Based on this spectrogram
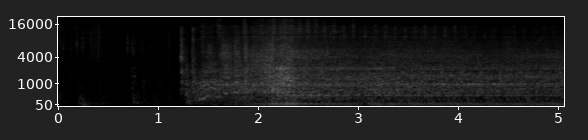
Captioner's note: bus starting up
